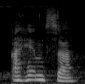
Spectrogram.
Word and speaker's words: Ahimsa: I'm going to let you pronounce that for me. Ahimsa.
